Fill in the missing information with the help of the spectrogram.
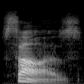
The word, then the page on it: sars: British English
